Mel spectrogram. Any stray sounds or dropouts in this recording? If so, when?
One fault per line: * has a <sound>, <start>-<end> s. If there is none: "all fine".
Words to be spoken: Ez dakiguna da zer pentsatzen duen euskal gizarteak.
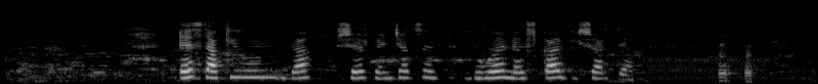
* has a laugh, 7.1-7.6 s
